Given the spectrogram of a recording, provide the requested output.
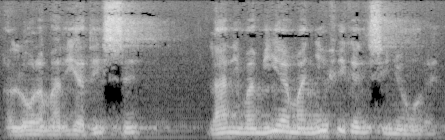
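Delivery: measured, slightly lifted liturgical reading voice; solemn church lectern reading; Gospel reading. Real, not acted. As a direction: proclaim scripture phrase by phrase, with clear pauses. Proclaims the Gospel before the homily.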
